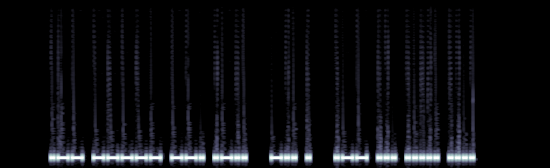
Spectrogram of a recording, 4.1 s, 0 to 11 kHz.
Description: Morse code, heard as a keyed tone, about 42 wpm, 700 Hz. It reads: W0GL DE WS5H
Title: USA Callsign DE Callsign - 4 Characters - 45wpm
